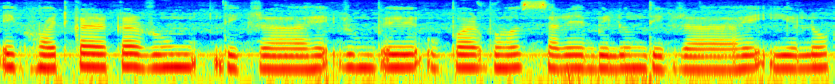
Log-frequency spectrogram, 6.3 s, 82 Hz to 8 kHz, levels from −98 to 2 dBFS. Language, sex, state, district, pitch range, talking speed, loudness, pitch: Hindi, female, Uttar Pradesh, Muzaffarnagar, 195-210 Hz, 180 wpm, -15 LUFS, 200 Hz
